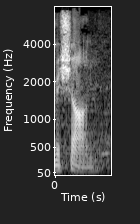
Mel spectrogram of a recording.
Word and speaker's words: Michonne: You did it right pretty much the first time, Michonne. – Okay. – Yeah. – I am a genius, fanboys, so listen up, everyone that keeps saying Michonne, it's Michonne.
